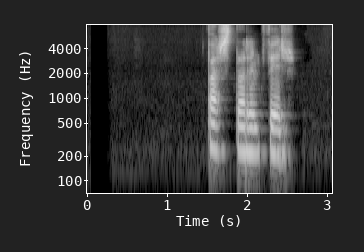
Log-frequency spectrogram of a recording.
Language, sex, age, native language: Icelandic, female, 8, Icelandic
